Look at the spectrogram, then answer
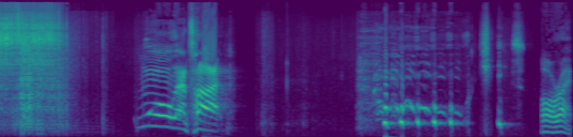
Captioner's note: welding noise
